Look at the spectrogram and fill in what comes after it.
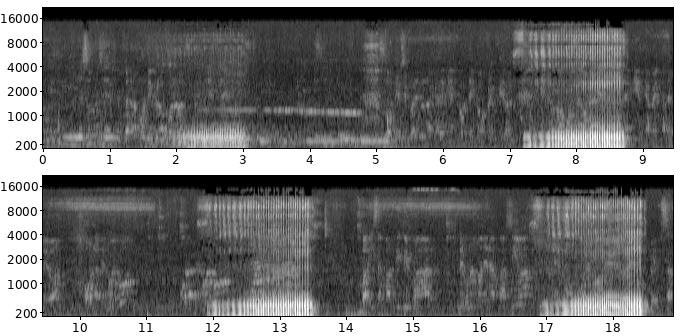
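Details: Dog asleep and snoring; long, rasping, low breaths swell and stop roughly every five seconds, with quieter stretches between and a faint thin tone early on.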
